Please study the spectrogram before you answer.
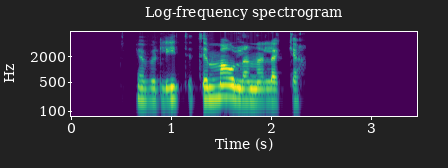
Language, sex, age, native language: Icelandic, female, 50-59, Icelandic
